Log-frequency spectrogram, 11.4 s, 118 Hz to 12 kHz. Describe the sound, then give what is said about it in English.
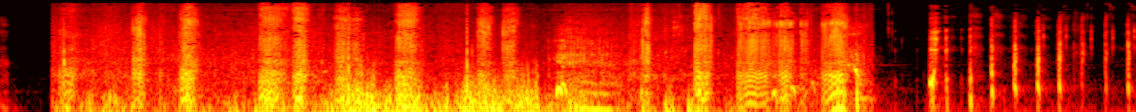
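A horse farts while rolling around in the dirt: a long, loud, sputtering blast of rapid flutters, then a short gap and a string of many sharp little pops. “This is a video from 2002. It's of a horse rolling around in the dirt and doing something fun.”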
